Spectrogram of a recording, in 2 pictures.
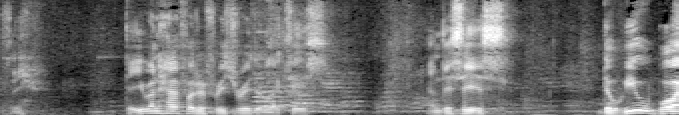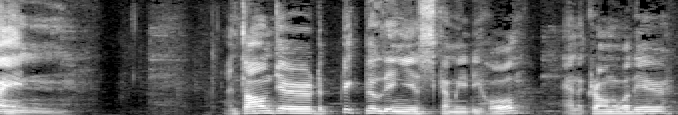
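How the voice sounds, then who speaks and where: A man with a mid-range voice narrates a casual walking tour, chatty and eager to point things out. He speaks into a handheld phone as he moves. Steady background noise sits under his voice. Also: mid-range voice, slow, long pauses, poor audio. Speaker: vlogger giving a walking tour. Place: outdoors on a hillside village and indoors.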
